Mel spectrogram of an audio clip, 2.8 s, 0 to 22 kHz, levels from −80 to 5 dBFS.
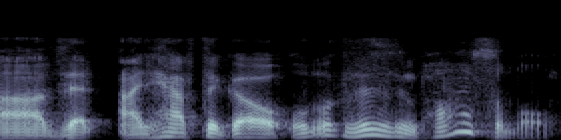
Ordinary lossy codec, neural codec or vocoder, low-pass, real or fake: AAC, 32 kbps; none; 7.2 kHz; real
